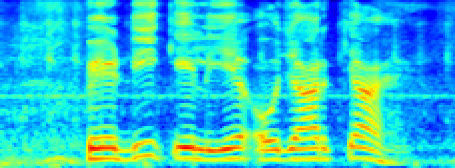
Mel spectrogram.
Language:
Maithili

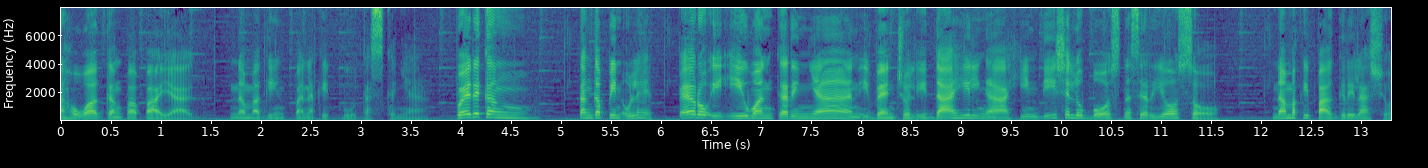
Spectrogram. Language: Filipino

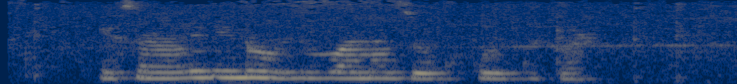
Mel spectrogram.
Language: Ganda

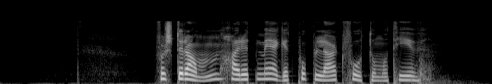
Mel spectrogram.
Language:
Norwegian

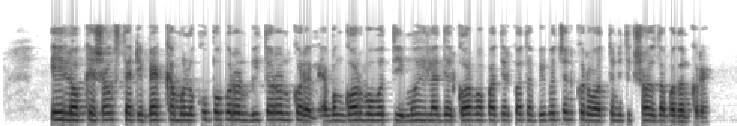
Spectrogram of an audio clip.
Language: Bangla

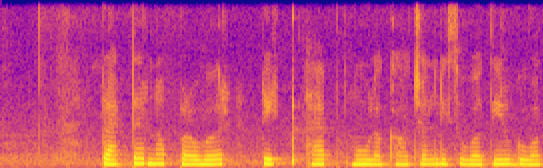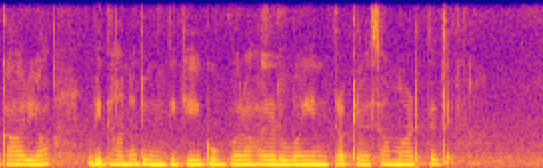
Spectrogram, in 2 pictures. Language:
Kannada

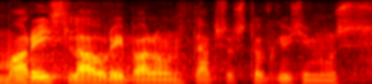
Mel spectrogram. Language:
Estonian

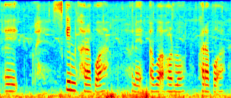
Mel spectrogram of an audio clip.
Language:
Santali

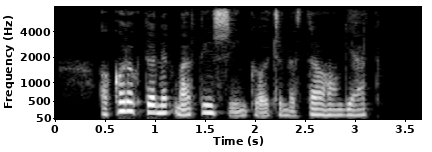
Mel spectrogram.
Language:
Hungarian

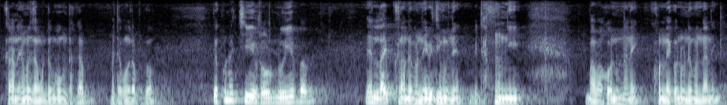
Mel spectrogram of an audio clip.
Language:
Bodo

